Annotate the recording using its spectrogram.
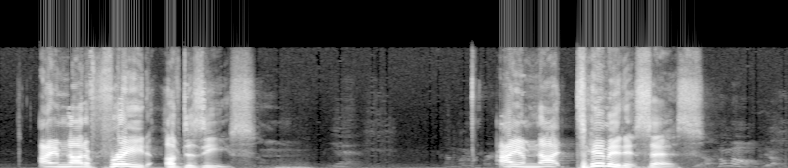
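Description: A man speaks with animation into a microphone, in short bursts.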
